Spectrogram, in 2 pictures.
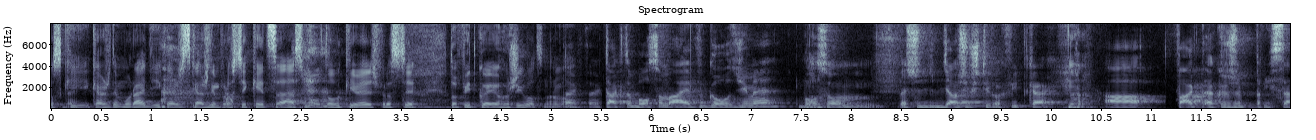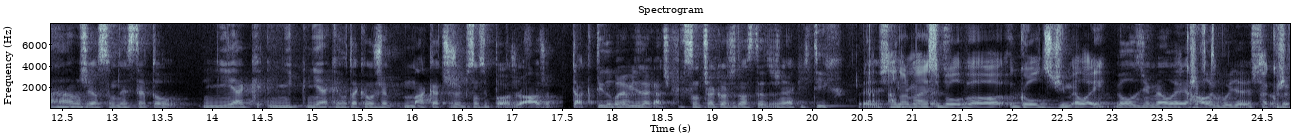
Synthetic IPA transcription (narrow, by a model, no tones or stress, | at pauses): skikaʒd̪ɛːmuɾaɟikaskaʒd̪impɾɔscɛkɛsasmɔlt̪ɔlkiʋɛʃpɾɔscɛt̪ɔfit̪̚kɔjɛjɛɦɔʒiʋɔt̪nɔ̰ɾma̰lkt̪at̪akt̪ɔbɔlsɔmajvɡɔlzd͡ʒimɛbɔlsɔmɛʃcɛvɟalʃixʃt̪iɾɔ̰xfit̪kaːxʔa̰ | fakt̪akɔʒɛʒɛpɾisaɦamʒɛjasɔmɲɛst̪ɾɛt̪ɔʊ | ɲiakɲikɲiakɛɦɔt̪akɛːɦɔʒɛmakat͡ʃaʒɛbisɔms̬ipɔʋa̰ʒḭla̰ʒɛt̪a̰kt̪id̪ɔbɾɛʋizɛɾa̰ːʃsɔmt͡ʃakalˠʒɛt̪ɛnst̪ɾɛt̪ɔ̰ʒɲɪakixt̪iːx | ʋɛ̰ʃt̪anɔɾmaːlɲɛibɔlɡɔlzd͡ʒimɛlɛjɡɔld͡ʒimɛlɛjɦʒɛalibuɟɛ̰ɛ̰ʃaɛkɔʒɛ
